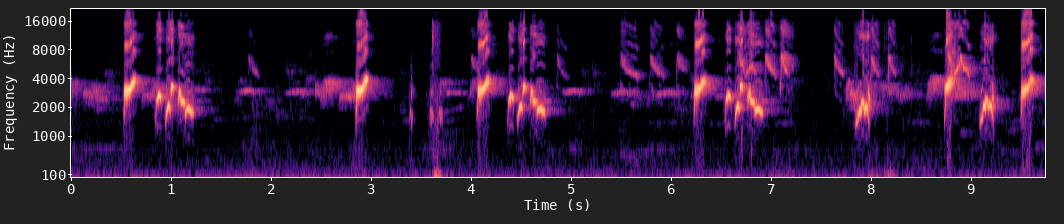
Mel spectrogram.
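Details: Red-whiskered bulbul song from a caged bird, played to get other birds excited. Repeated short phrases of liquid, rolling whistles, roughly every one to two seconds, with a couple of sharp knocks.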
